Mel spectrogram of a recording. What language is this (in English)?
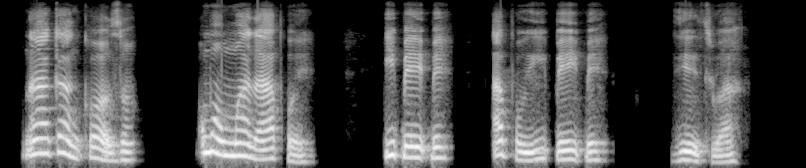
Igbo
